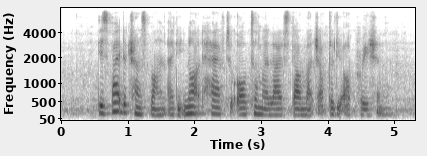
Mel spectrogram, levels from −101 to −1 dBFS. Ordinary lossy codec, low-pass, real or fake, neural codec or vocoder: none; 7.2 kHz; fake; codec, 24 kHz, 3 kbps, HILCodec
